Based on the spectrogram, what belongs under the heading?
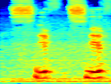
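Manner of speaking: soft sniffing snake; hissed sniff. Acted. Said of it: "hissed the snake".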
